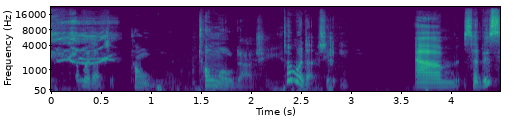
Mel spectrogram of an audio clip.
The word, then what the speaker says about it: Tomodachi: It's not Tamagodachi. It's tommoachi. Tomodachi tommoachi.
